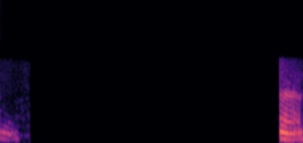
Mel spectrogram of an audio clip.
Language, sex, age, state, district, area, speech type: Malayalam, female, 45-60, Kerala, Thiruvananthapuram, rural, conversation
